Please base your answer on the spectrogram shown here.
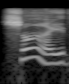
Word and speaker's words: scythe: leafy tithe or wrathki Scythe rhymes with tithe but I'd still like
